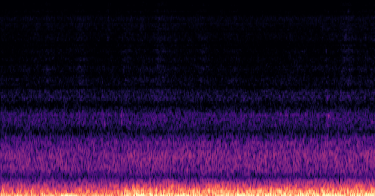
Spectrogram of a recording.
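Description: A steady, heavy low rumble of a new Land Rover Defender's engine and road noise droning continuously during a test drive, fairly loud, with no voices.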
